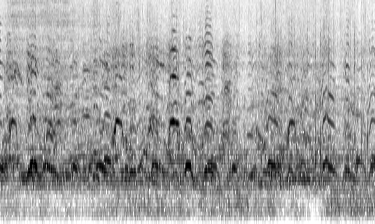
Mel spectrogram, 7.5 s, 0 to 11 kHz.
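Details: Large flock of swans, about 905 birds, flying over rice fields at Motono, Inzai, Chiba, Japan, December 2014; dense overlapping honking and bugling calls with harmonics, many birds at once, continuous chorus with low rumbling background.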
